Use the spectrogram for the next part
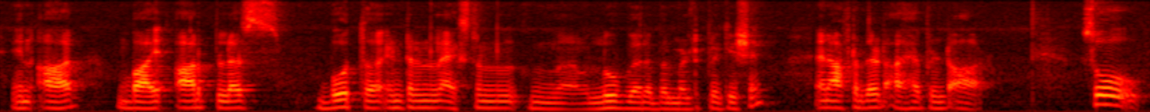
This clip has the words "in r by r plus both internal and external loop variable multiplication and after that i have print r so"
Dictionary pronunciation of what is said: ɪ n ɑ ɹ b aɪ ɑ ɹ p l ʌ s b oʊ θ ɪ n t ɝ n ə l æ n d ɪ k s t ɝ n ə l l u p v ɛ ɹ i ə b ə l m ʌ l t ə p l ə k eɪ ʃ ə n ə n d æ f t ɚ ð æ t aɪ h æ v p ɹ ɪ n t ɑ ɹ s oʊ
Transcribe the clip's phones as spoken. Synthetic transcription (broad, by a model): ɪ n ɑ ɹ b aɪ ɑ ɹ p l ʌ s b oʊ t ɪ n t ɝ n ə l ɪ k s t ɝ n ə l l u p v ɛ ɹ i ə b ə l m ʌ l t ə p l ə k eɪ ʃ ə n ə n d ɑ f t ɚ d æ t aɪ h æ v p ɪ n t ɑ ɹ s oʊ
